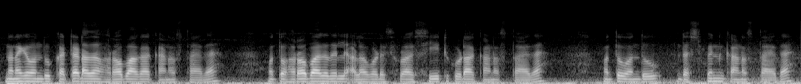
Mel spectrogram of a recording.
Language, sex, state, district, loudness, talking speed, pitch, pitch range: Kannada, male, Karnataka, Bangalore, -17 LUFS, 135 wpm, 120 Hz, 105-130 Hz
